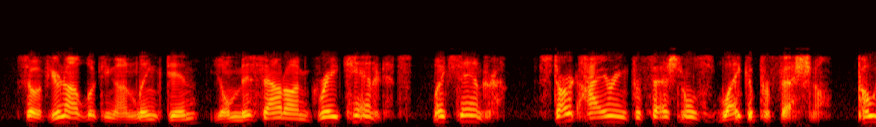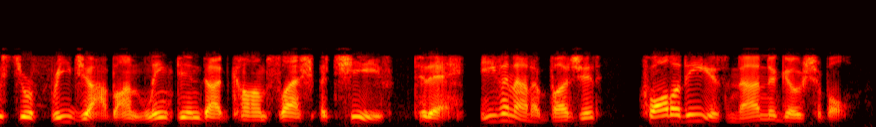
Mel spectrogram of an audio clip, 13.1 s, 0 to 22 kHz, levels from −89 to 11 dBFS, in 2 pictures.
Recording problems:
phone-call audio; nothing above 3.5 kHz

